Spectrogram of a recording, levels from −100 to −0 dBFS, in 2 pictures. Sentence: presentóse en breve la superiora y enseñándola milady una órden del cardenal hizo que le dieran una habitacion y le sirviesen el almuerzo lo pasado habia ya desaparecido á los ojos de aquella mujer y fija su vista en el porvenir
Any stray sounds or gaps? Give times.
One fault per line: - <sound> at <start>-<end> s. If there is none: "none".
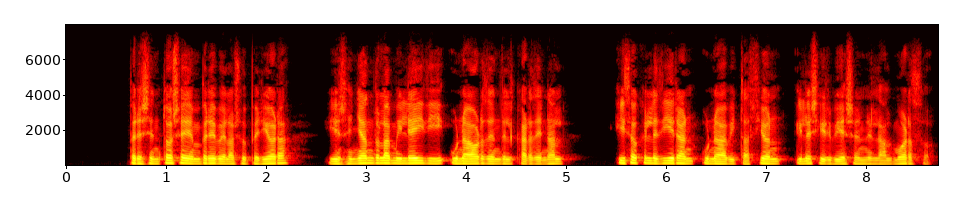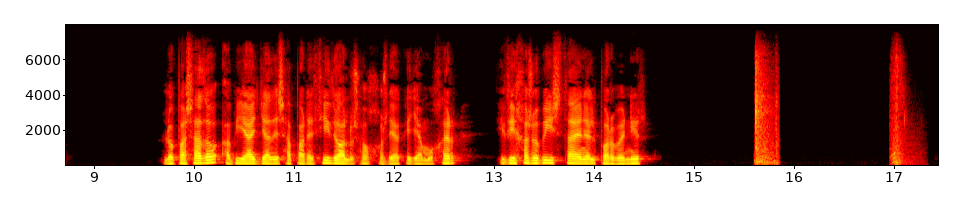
- squeak at 15.6-15.9 s
- whoosh at 16.9-17.3 s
